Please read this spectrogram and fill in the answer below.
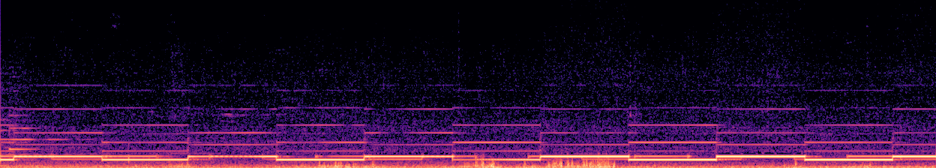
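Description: Railway level-crossing warning alarm: an electronic two-tone signal alternating steadily between a higher and a lower note, each held about a second, over a low background rumble.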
